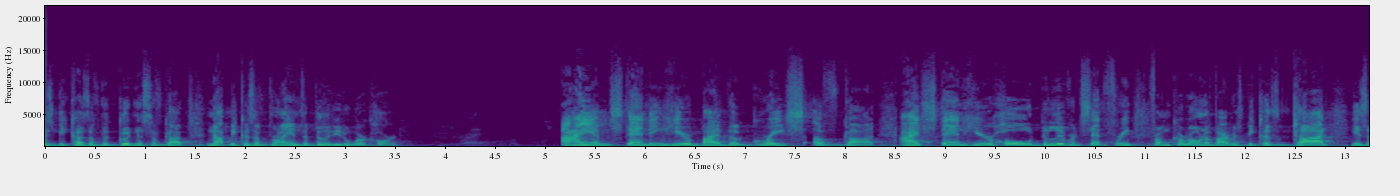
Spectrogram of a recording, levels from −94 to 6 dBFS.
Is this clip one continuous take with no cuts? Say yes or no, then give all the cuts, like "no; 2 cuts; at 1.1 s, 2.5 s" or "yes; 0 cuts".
no; 1 cut; at 11.0 s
